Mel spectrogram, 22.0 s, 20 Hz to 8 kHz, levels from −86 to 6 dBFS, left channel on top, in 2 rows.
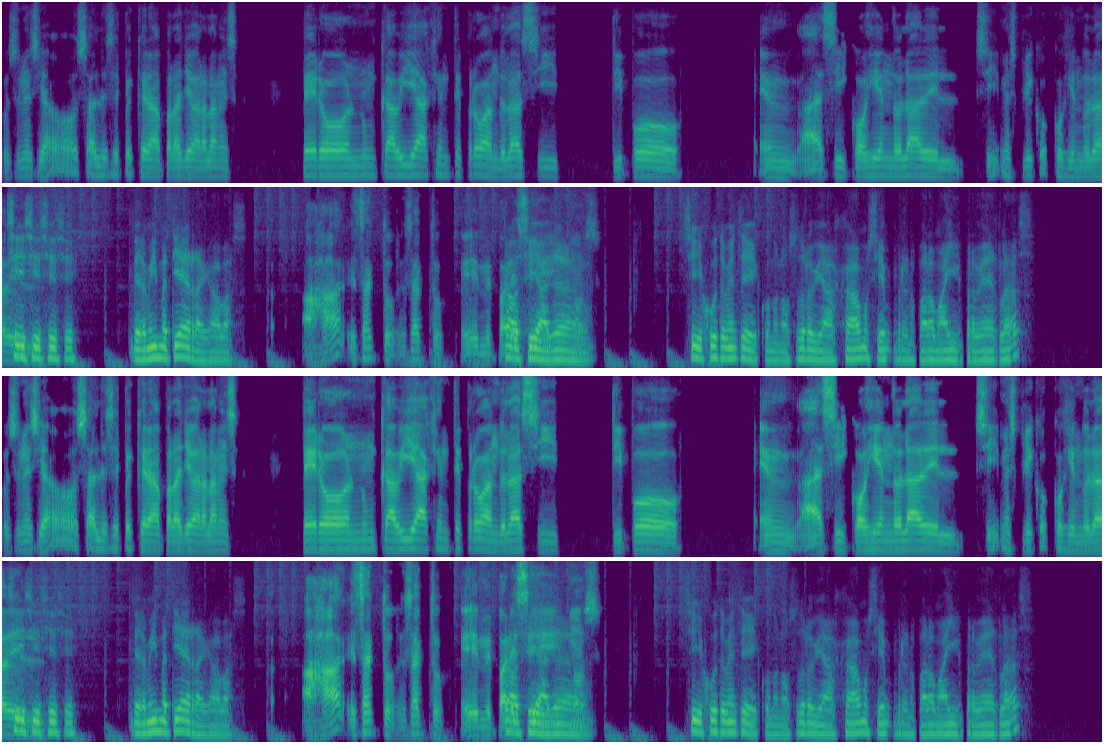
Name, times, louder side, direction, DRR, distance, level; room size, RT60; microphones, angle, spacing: voice 1, 0.0-2.3 3.0-5.6 6.1-6.8 7.6-11.4 14.0-17.0, right 6 dB, 85° right, 1.1 m, -26 dB
voice 2, 11.1-11.7 12.3-13.4 16.0-16.9 17.8-21.3, left 1 dB, 15° left, 0.9 m, -24 dB
sound 1, 11.3-19.3, right 1 dB, 10° right, 1.5 m, -50 dB
head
